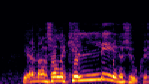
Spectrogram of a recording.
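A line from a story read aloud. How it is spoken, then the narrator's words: Master shouting. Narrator (Dutch): schreeuwde de meester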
